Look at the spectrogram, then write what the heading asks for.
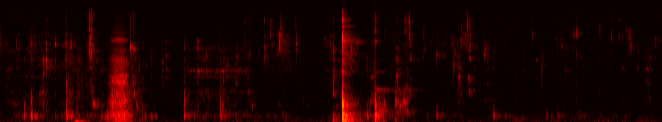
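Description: Chewing a mouthful of instant ramen noodles, with soft mouth noises. About four seconds in, one sharp clink as a metal fork strikes the glass bowl, followed by lighter scraping.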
